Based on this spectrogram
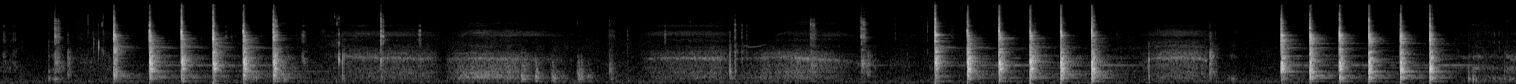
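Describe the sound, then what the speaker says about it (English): Metal tapping on a screwdriver set against a track loader axle part, bursts of quick sharp clinks in rapid regular series, repeated several times with brief pauses, close and loud. "take a screwdriver and tap on it with something"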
